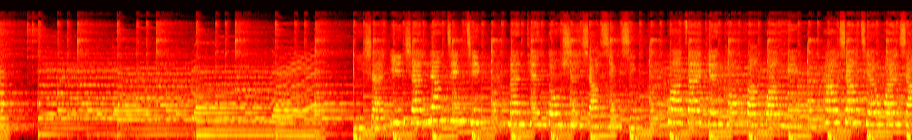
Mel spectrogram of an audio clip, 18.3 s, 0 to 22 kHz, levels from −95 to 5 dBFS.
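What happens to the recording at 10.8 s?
Nothing goes wrong at 10.8 s; the audio plays through that moment intact, with no dropout, click, distortion or other fault.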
